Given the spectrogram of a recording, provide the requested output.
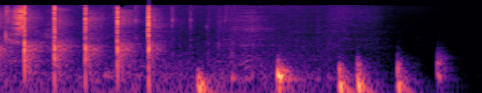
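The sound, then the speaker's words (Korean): Brief applause: about half a dozen sharp, evenly spaced claps in quick succession, followed by a run of softer, low, muffled thumps that fade out. No one speaks. “자, 박수로 청해”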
